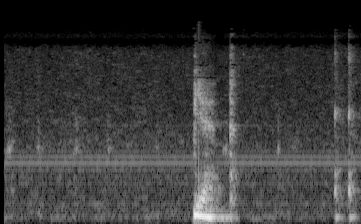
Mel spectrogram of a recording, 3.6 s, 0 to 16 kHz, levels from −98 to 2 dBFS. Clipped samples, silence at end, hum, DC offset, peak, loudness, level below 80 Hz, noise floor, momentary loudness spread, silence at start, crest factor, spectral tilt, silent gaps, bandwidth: under 0.1%; 0.1 s; none; under 0.1%; 0 dBFS; -13 LUFS; -46 dBFS; -49 dBFS; 21 LU; 1.95 s; 20 dB; -8 dB/octave; none; 7 kHz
